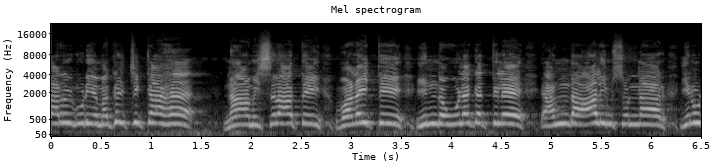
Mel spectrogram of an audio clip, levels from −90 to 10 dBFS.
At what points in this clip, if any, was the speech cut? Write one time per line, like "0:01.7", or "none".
0:01.6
